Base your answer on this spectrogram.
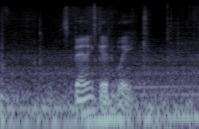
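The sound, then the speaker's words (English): A steady low rumble from a car driving home runs through the whole clip, with a brief stretch of talking over it. “And I am driving home.”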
